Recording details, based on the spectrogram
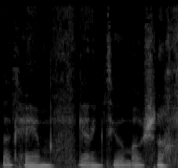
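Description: Soft-whispering young woman, high and slow. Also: steady tone, slight background noise. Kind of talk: intimate whispered audio roleplay.

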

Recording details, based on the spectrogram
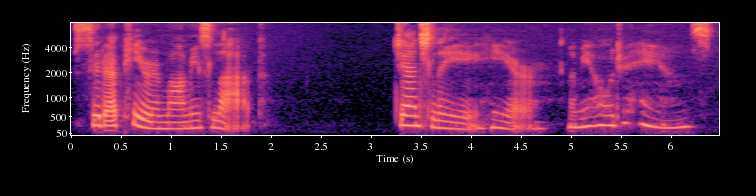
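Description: Slow, husky, whispery woman. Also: mid-range voice. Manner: soft, soothing, often whispered; tender, doting. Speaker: audio roleplay performer. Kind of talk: intimate audio roleplay.

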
